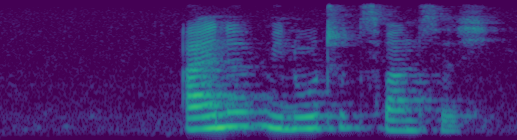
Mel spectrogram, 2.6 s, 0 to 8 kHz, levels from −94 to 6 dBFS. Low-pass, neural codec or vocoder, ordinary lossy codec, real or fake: 7.2 kHz; none; none; real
